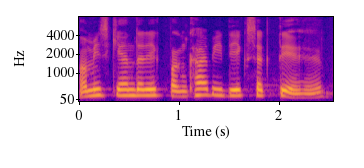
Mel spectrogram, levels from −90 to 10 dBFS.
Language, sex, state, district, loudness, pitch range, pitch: Hindi, male, Arunachal Pradesh, Lower Dibang Valley, -14 LUFS, 180-215 Hz, 210 Hz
